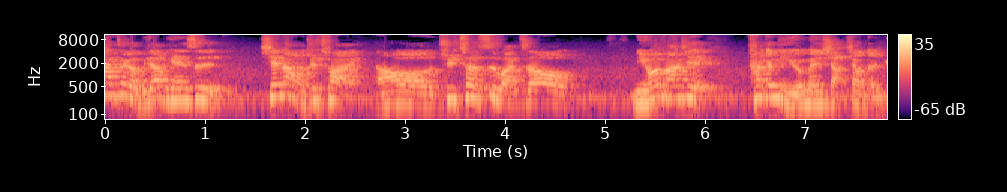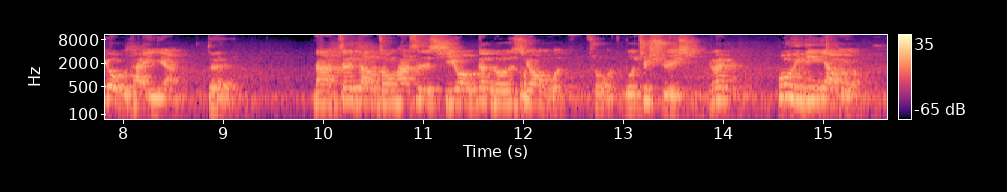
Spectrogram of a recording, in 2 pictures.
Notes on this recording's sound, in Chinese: 錄音地點｜ 藍色咖啡館 108台北市萬華區大理街131號。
